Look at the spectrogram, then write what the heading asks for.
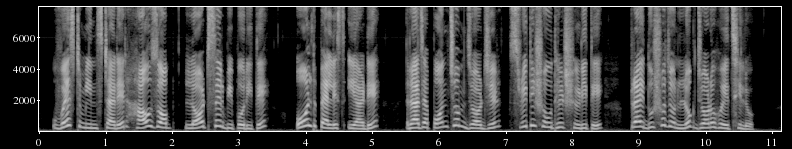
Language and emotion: Bengali, neutral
